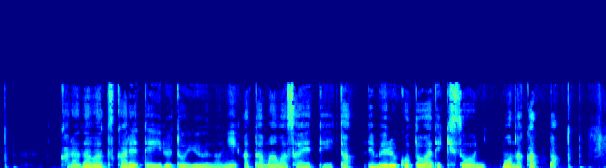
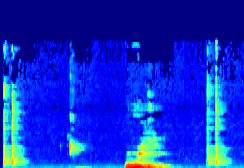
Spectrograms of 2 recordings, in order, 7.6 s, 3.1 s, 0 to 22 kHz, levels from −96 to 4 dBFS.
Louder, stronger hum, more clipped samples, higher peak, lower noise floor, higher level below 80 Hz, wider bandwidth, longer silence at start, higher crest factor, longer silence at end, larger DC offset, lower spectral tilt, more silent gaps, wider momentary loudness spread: second, -46 LUFS vs -14 LUFS; neither; neither; second, -30 dBFS vs -2 dBFS; first, -87 dBFS vs -65 dBFS; second, -82 dBFS vs -58 dBFS; second, 11.5 kHz vs 16 kHz; about the same, 0.05 s vs 0.05 s; about the same, 16 dB vs 18 dB; second, 0 s vs 1 s; neither; second, -4 dB/octave vs -8 dB/octave; neither; second, 10 LU vs 25 LU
